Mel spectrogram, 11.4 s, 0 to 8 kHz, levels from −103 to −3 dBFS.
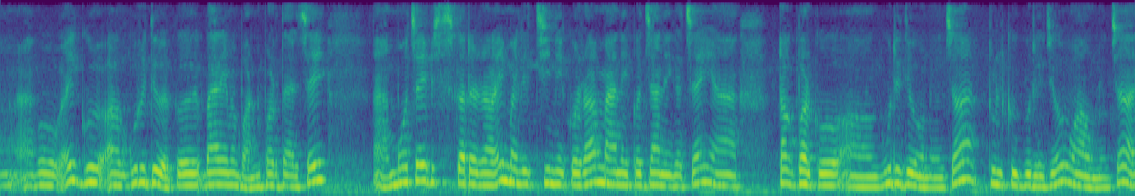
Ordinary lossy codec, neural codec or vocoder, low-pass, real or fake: none; codec, 16 kHz, 8 kbps, FunCodec, trained on Chinese and English, 25 frames a second; 7.2 kHz; fake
